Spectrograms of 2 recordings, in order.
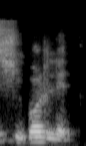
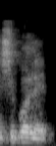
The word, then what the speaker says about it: shibolet: como como el shibolet y ellos decían shibolet o sea con la conet O sea con s y con con t seca en cambio los otros pronunciaran shibolet shibolet o sea con una t media aspirada entonces hay dos dos características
